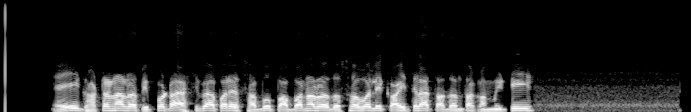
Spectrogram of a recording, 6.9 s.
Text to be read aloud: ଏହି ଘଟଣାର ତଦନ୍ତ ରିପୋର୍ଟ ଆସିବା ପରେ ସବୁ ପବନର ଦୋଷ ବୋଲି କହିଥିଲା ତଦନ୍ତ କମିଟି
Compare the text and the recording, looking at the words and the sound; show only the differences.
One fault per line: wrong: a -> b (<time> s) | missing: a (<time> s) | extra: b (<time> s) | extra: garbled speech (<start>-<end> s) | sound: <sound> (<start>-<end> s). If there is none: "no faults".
missing: ତଦନ୍ତ (1.4 s)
